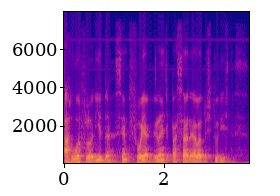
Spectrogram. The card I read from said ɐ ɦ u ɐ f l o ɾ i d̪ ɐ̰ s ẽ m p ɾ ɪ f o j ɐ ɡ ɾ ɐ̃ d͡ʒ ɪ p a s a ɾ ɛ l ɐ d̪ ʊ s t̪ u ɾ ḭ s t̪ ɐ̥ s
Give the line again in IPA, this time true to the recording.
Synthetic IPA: ɐ ɦ u ɐ f l o ɾ i d̪ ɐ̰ s ẽ m p ɾ ɪ f o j ɐ ɡ ɾ ɐ̃ d͡ʒ ɪ p a s a ɾ ɛ l ɐ d̪ ʊ s t̪ u ɾ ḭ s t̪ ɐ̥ s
